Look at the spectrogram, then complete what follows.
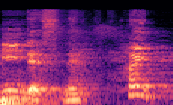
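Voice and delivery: ordinary talk

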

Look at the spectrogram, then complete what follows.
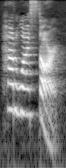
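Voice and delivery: high, loud eager question; an excited pig itching to begin. Acted. Wilbur asks Charlotte how to start, eagerly.

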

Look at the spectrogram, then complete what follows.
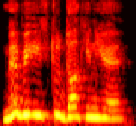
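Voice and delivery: loud friendly dad; lightly voiced daddy shark. Dad shark speaking to his son, a hint of a loud papa voice.

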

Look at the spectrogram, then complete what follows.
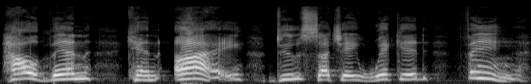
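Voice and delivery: loud, slow, stretched-out cry of the question; slow, loud pulpit emphasis on wicked thing; emphatic preaching. Shown as a demonstration. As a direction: drive the question home to the room. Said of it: "He said".

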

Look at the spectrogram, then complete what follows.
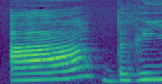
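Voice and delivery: abricot drawn out slowly, syllable by syllable. Shown as a demonstration. Teacher slowly models Abricot for pupils. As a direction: spell out Abricot slowly for children. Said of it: "redites-le".

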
